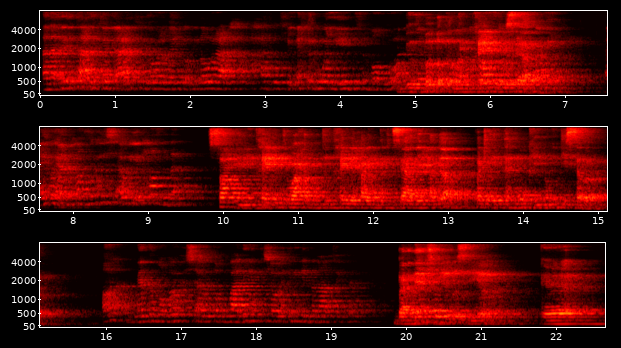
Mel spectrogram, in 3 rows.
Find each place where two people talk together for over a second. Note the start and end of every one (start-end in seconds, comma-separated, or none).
4.8-6.7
